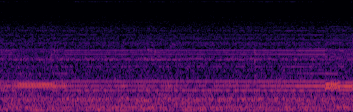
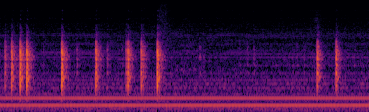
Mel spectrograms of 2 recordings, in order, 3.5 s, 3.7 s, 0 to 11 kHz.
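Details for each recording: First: 1946 Packard car radio under repair, switched on: steady thin electrical buzz with a faint high whine as the vibrator power supply starts up and settles down normally. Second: 1946 Packard car radio under repair, signal tracing at the 7B8 converter tube pins: only steady low mains hum with scattered probe clicks, no programme sound; nothing coming out of the converter, cause suspected, not confirmed.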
